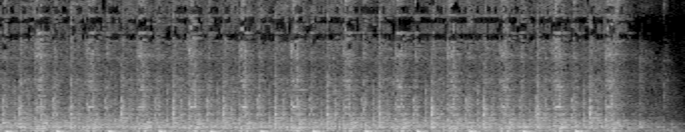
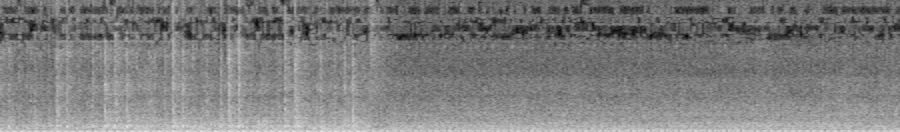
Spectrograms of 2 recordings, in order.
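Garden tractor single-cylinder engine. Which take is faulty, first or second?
first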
